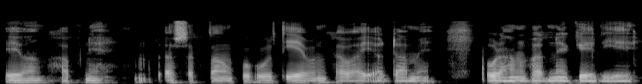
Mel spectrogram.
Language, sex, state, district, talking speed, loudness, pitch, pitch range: Hindi, male, Uttar Pradesh, Etah, 120 wpm, -23 LUFS, 85 Hz, 85-90 Hz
